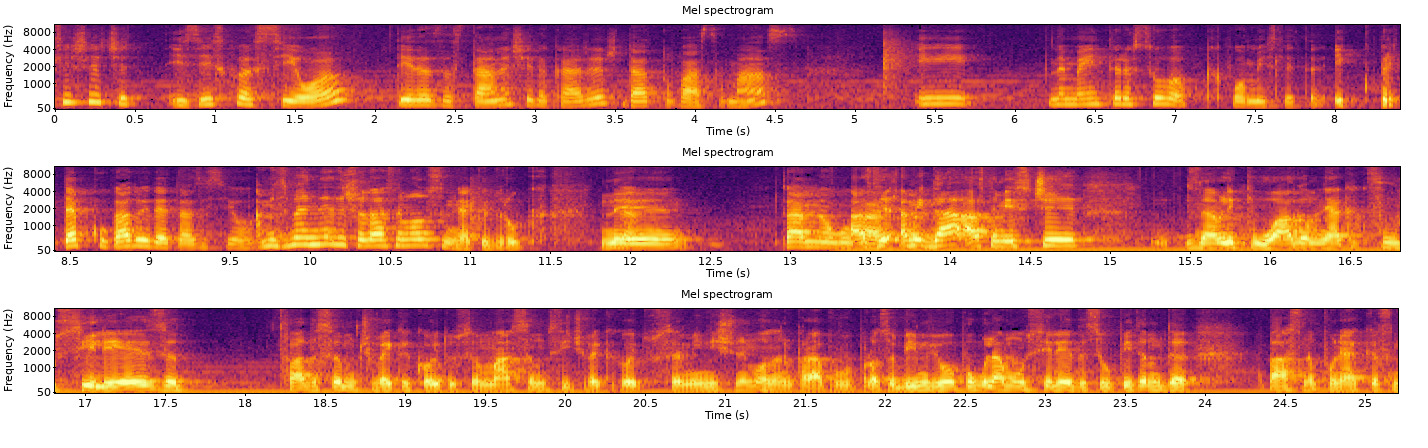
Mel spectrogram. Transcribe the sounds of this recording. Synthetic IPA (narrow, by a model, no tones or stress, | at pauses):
mislʲiʃlʲit͡ʃɛiziskvəsilˠə | t̪id̪ɐzɐst̪anɛʃid̪ɐkaʒɛʃd̪at̪ovasəmas | i | nɛmɛint̪ɛɾɛsuvəkɐ̥kvɔmislʲit̪ɛipɾit̪ɛp̚koɡad̪oid̪ɛt̪azisilˠəɐmizɐmɛnːɛzɐʃt̪ɔt̪oasnɛmɔʒd̪səmnʲakojd̪ɾuknɛ | t̪oaɛmnɔɡʊasɛɐmid̪aʔasnɛmislʲət͡ʃɛ | znamlipolˠaɡəmnʲakəkvoːsiliɛzɐ | t̪ovad̪ɐsəmt͡ʃovɛkəkɔjt̪ʊsəmasəmsit͡ʃovɛkəkɔjt̪ʊ̥səminiʃt̪onɛmɔɡd̪ɐnɐpɾavəpovɐpɾʔɔsəbimivilˠɔpoɡolʲamoːsiliɛd̪ɐsɛʊpit̪əmd̪ɐ | pasnəponʲakəkəfn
